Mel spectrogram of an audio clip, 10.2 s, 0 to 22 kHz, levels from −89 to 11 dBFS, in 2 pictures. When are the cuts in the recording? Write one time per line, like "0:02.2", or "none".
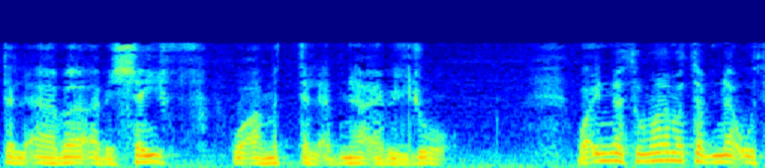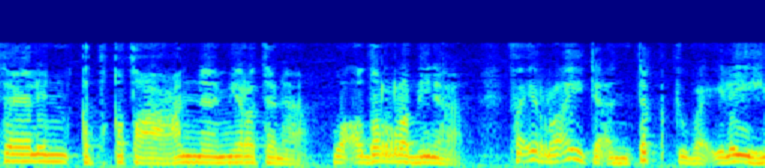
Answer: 0:07.3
